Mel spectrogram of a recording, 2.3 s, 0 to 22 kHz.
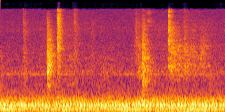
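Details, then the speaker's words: Frigidaire/Electrolux stackable washer-dryer (model GLET1031CAS0), after fixing a loud squeal with a maintenance kit and reseating the drum: steady low hum and even rumble from the tumbling drum, squeal much improved; normal dryer operation. "so time to test out the work here and see if that horrible squeal has left us for good moment of truth there we go definitely an improvement over the way it was beginning of the project"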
